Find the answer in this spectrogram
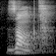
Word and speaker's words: zonked: And when you have N and K together in a word, the N will be pronounced as ng.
